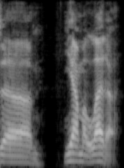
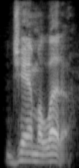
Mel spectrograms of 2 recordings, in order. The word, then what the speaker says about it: Jamaleta: talked to in California, her name's Yamaleta. But and if you look up that Spanish name, it's spelled with a Y. But her mom spelled it with a J. Because in Spanish, J is like a Y sound.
